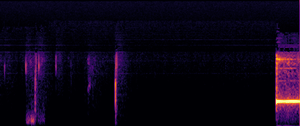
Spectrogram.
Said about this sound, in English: What we're doing is we just turned off the entry and exit chimes so we don't get interrupted. The way the conference line works is when somebody calls in, we hear a ding, and when they hang up, we hear another kind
